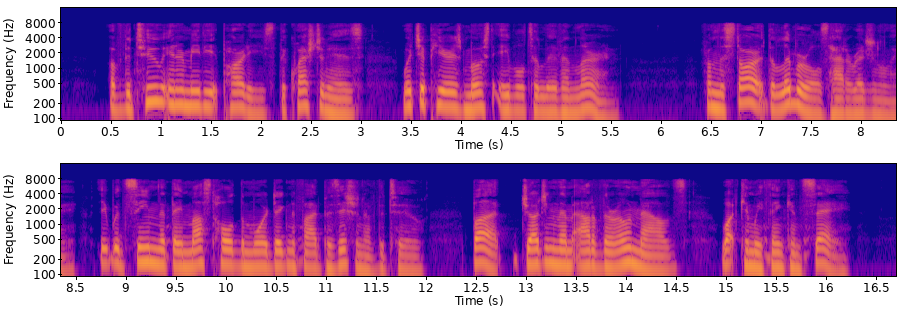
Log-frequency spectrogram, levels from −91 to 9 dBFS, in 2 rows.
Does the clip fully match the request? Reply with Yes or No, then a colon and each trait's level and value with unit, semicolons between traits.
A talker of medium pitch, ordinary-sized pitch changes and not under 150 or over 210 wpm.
Yes: medium, 145 Hz; average, 4.4 semitones; average, 185 wpm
